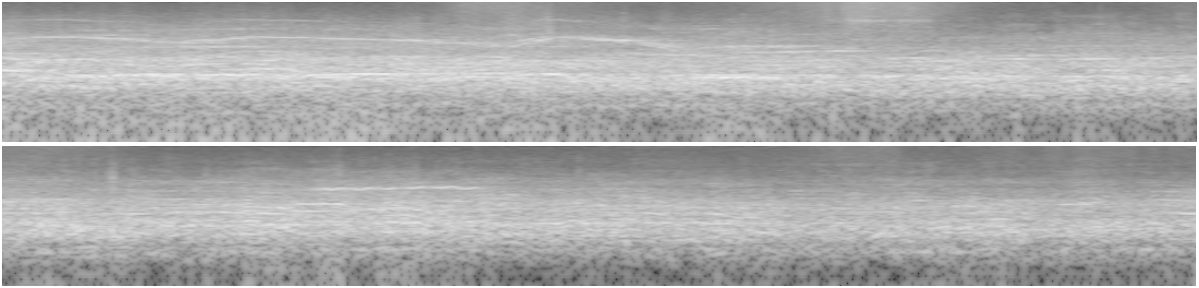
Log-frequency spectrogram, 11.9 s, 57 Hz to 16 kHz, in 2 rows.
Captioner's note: wild applause and cheering for 22 seconds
